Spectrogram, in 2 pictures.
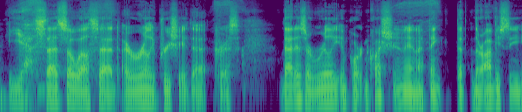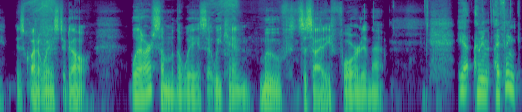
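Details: Adult man speaking; typical speech.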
